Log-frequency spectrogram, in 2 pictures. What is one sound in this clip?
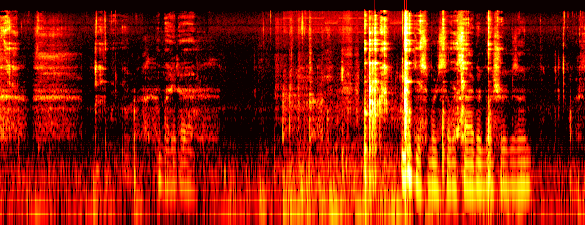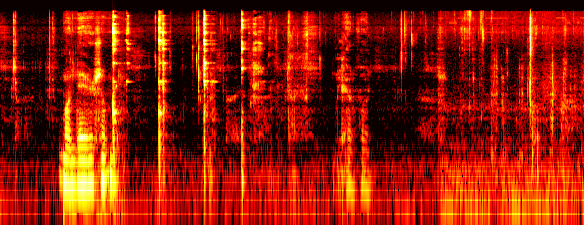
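A fork scrapes and clicks against a plate.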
